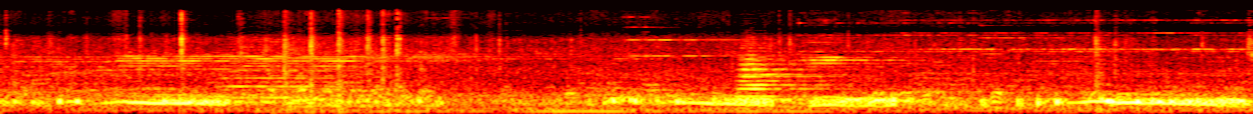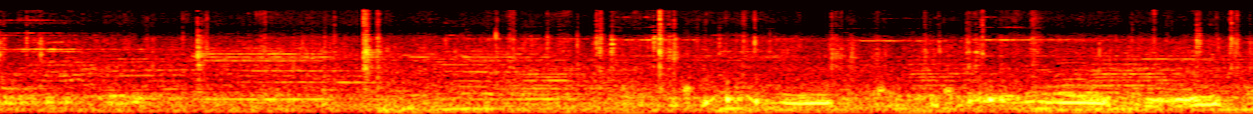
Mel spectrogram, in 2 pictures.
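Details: Several pigeons feeding indoors give low cooing phrases around one, four and six seconds. Scattered clicks and splashes run through the background.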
